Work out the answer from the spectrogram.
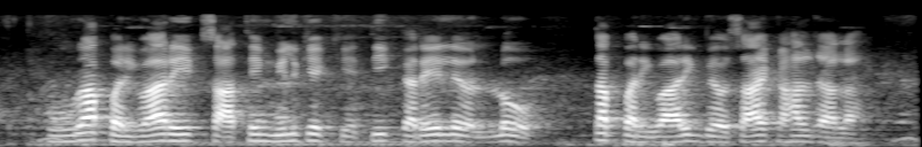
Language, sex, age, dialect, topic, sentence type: Bhojpuri, male, 31-35, Southern / Standard, agriculture, statement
